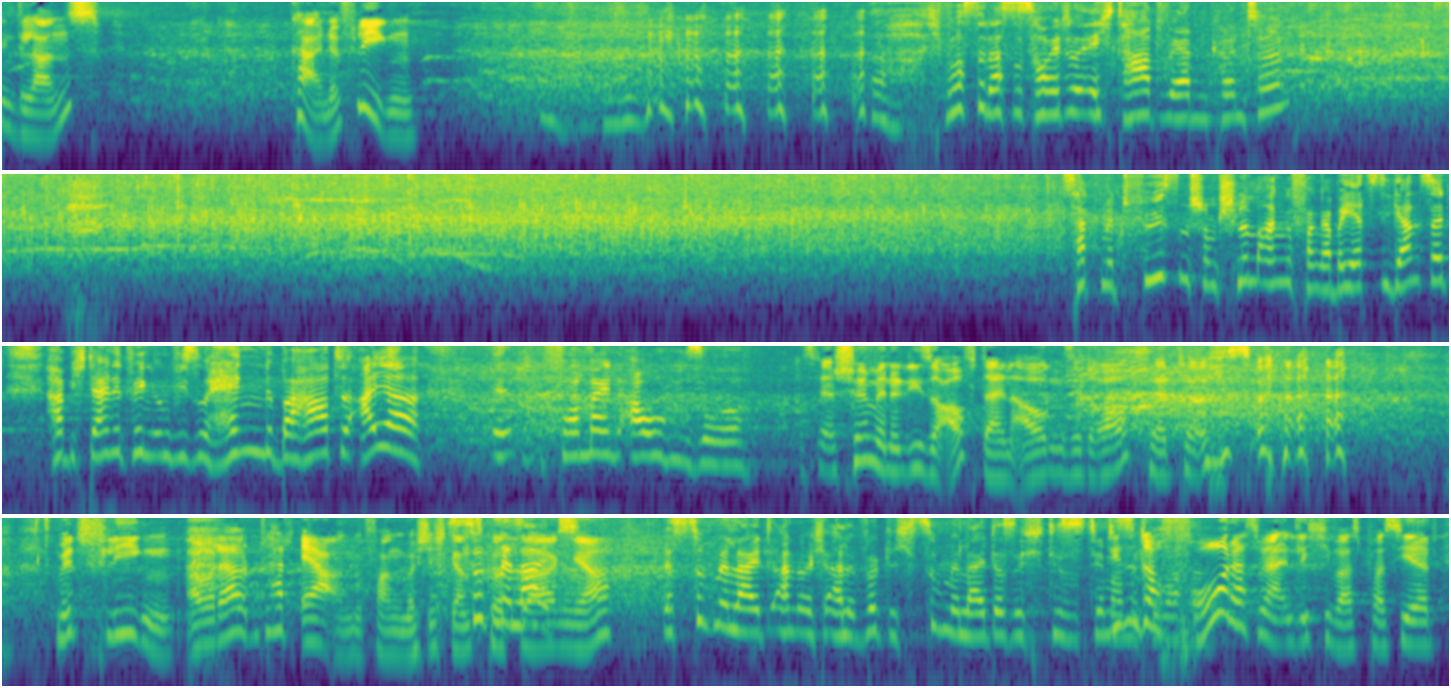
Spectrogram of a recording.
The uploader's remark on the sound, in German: LIVE in Frankfurt am Main.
